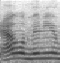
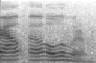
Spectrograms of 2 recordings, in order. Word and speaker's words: aluminium: Is it aluminium or aluminum? Good question. Aluminium. We're in London.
